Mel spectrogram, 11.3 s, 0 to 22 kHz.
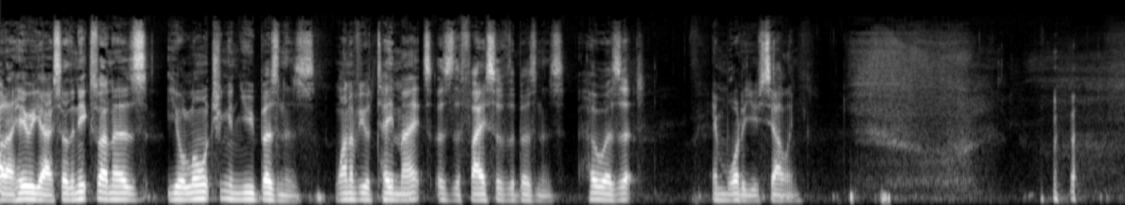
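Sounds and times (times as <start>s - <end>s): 
speech: 0.0s - 6.5s, 7.1s - 8.9s
sharp intake of breath from a person reacting to a quiz question: 8.5s - 10.0s.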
